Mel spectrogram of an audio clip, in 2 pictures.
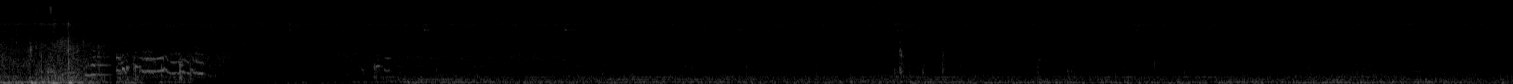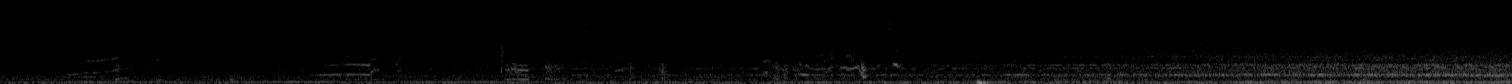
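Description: Hens clucking and calling softly as they forage, with short scattered calls and a steadier held call near the end. A single sharp click sounds about 25 seconds in.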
